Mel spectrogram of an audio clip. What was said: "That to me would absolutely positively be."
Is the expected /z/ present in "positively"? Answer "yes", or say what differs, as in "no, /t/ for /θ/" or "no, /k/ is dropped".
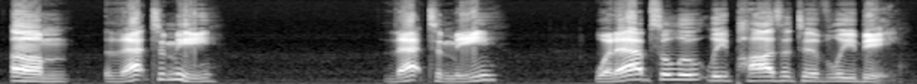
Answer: yes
